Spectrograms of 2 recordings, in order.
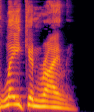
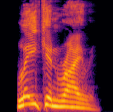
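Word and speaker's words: Laken Riley: That Lincoln Riley, her name is Lakin Riley. Lakin Riley. She deserves respect. You say her name, you say it right.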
